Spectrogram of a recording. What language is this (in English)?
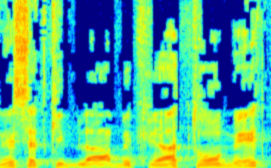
Hebrew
